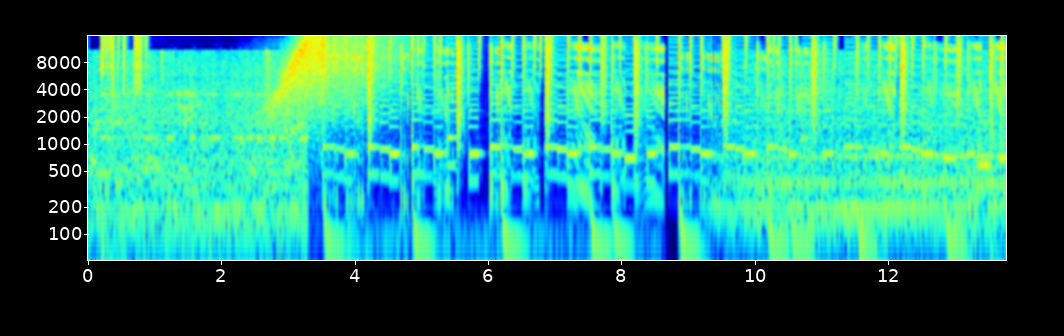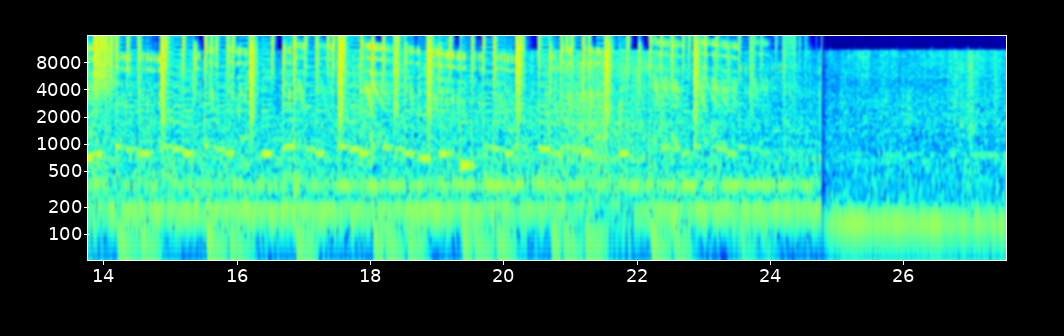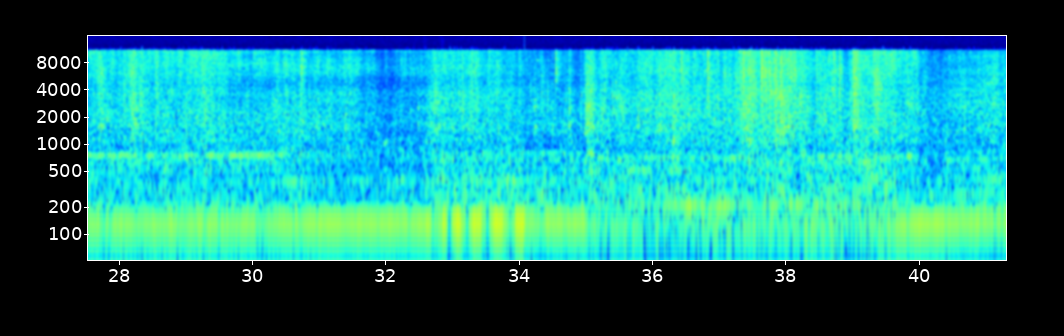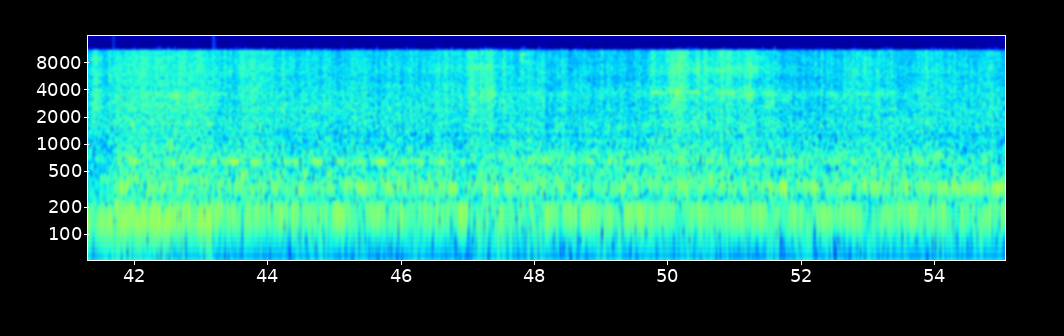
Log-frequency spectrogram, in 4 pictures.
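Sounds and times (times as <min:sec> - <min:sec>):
vehicle running with low hum: 0:08.9 - 0:55.0
vehicle engine humming: 0:09.0 - 0:24.8.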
